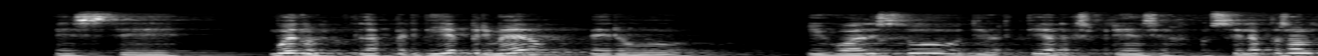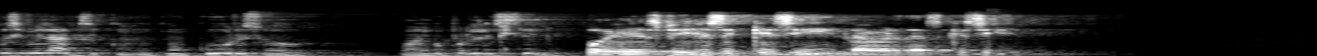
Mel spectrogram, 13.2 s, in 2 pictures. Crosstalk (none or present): none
